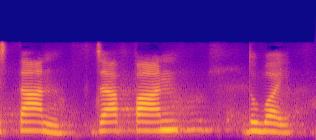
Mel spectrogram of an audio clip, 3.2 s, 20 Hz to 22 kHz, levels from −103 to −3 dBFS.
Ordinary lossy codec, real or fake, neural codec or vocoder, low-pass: none; fake; codec, 24 kHz, 0.9 kbps, WavTokenizer, large speech release; 7.2 kHz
